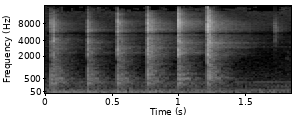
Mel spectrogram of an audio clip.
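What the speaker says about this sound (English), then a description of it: "So you can take a little hammer or whatever you want," Six sharp, evenly spaced taps from a small hammer driving rivets back into hardware until flush, ringing slightly, close up, followed by one faint softer tap.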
